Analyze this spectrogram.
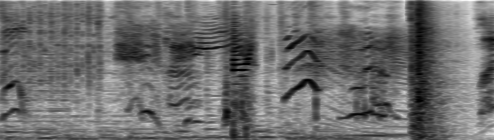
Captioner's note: Tabitha screams; door slams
